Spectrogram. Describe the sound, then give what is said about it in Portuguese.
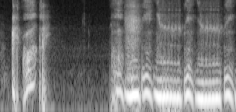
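A voice imitates a duck's quack as a beatbox effect: a few short nasal bursts, a brief pause, then a longer run of buzzy, honking quacks, fairly loud. “Esse é barulho de pato, né? O Duck é, Sound.”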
